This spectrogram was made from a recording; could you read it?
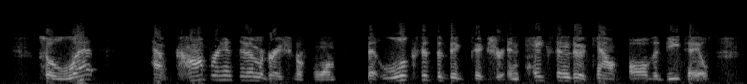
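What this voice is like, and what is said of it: West Tennessee accent. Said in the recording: “like your accent... my fellow native West Tennesseans that you appreciate our accent”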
